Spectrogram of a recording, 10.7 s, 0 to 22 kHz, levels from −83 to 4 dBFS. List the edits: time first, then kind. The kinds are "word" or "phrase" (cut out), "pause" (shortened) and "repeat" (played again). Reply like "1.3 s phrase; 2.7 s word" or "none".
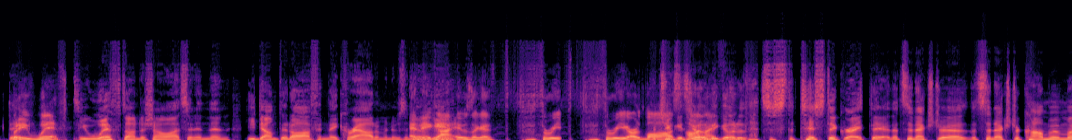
2.4 s pause; 5.6 s repeat; 6.8 s phrase; 7.4 s phrase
